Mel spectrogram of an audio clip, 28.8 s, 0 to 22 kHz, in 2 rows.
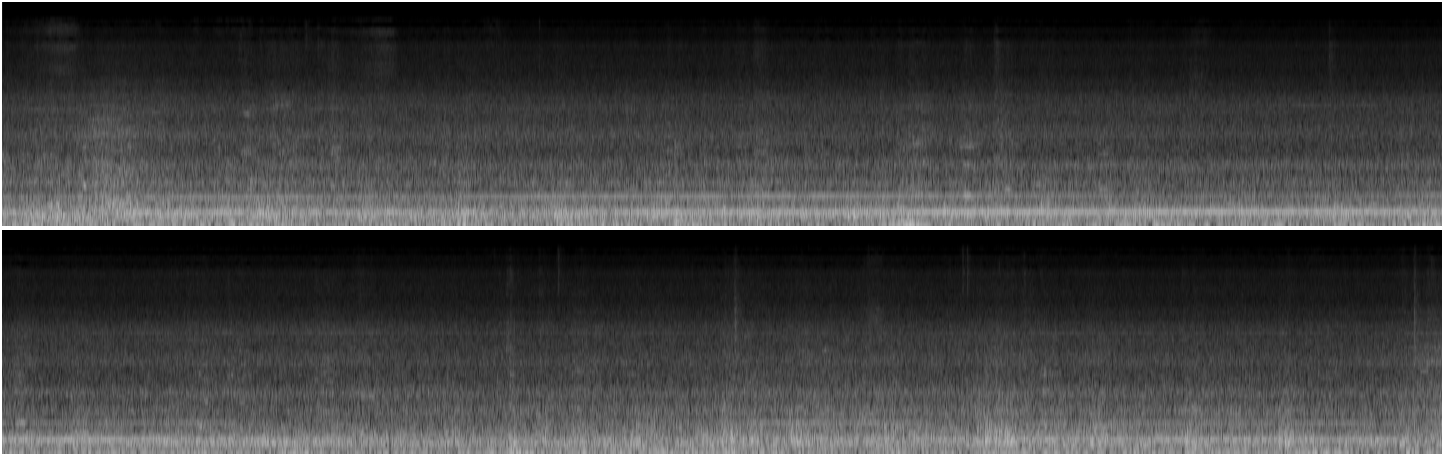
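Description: Running sound inside a JR East E231 series 1000 subseries (refurbished) commuter EMU travelling at steady speed: a continuous rumble of wheels and running gear with a steady hum held at one pitch.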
